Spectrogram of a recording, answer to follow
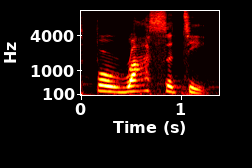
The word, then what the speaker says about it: ferocity: You understand that it means savage cruelty, but the word again is ferocity. Ferocity. Now, it's not really difficult to pronounce this word, but I just want to go over the last portion of the word.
